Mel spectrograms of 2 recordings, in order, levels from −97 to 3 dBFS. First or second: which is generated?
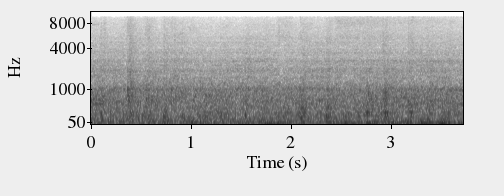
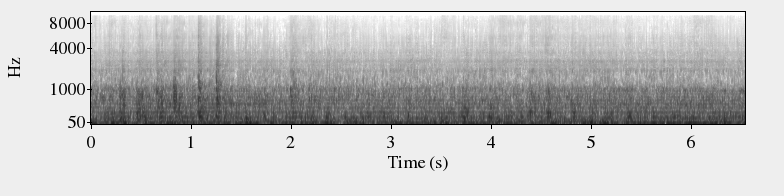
second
